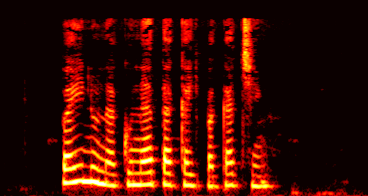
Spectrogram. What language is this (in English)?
Cajatambo North Lima Quechua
